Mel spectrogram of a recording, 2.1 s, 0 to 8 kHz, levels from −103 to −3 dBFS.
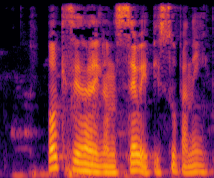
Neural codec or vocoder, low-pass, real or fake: none; 7.2 kHz; real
